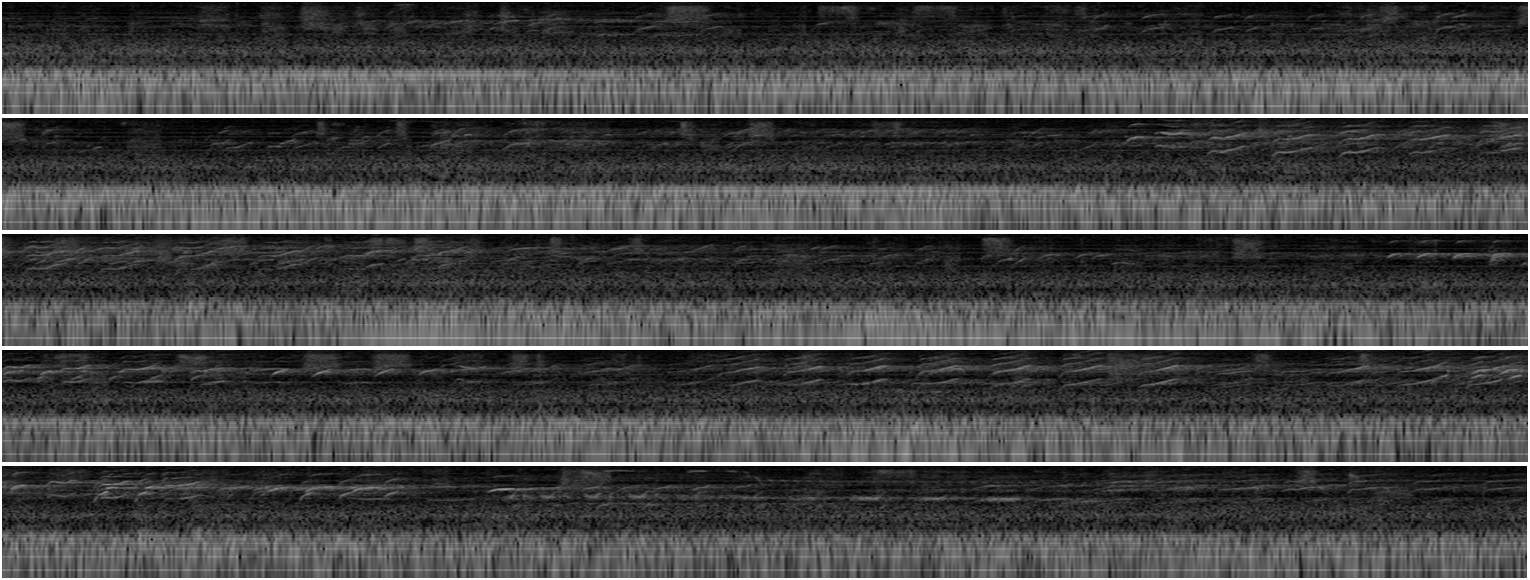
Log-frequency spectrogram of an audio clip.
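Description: A bird calling in rapid runs of quickly repeated chirps, several runs of a few seconds each from about a third of the way in, over a steady low engine-like hum.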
